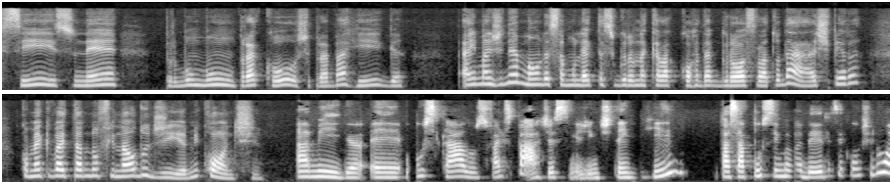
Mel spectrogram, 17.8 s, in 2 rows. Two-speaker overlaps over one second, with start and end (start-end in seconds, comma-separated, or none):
none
